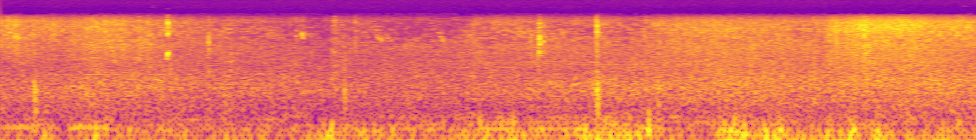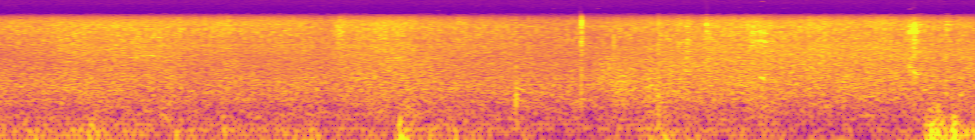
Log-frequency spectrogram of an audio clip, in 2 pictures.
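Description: Wind buffeting the camera's microphone in uneven low gusts, over a fainter steady outdoor hiss.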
